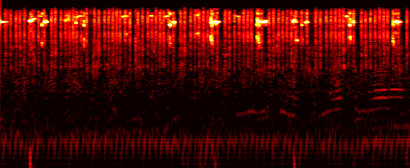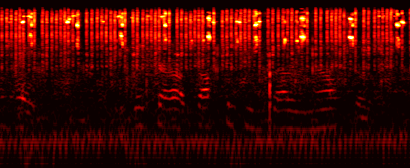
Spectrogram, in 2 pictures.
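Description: Conventional fishing reel being cranked to bring in a hooked lake trout, with light, irregular ticking about three times a second, over the steady low hum of the boat's idling engine.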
